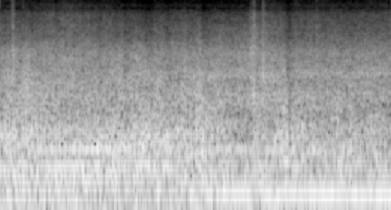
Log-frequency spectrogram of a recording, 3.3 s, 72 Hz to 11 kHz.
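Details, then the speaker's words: 1973 VW Thing on first drive after brake bleed and fuel system install, cruising in third gear: steady low drone under wind and road noise, even and unbroken, no knocks or misses; normal cruising. "Engine came around, it sounds healthy as, all get out. But I'm just cruising in third right now."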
